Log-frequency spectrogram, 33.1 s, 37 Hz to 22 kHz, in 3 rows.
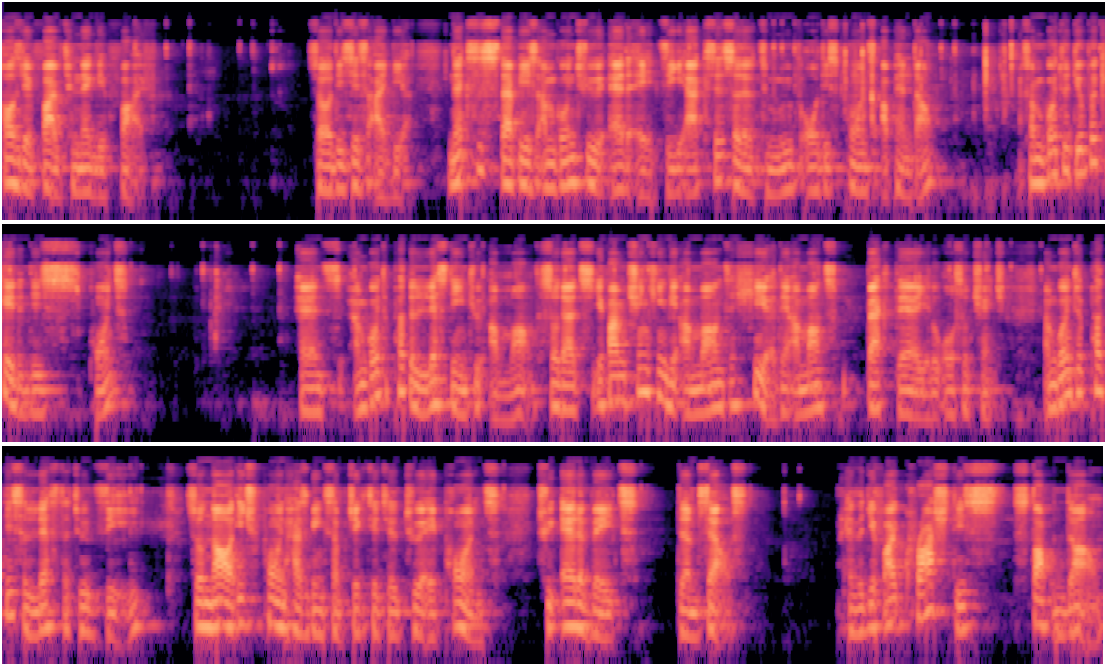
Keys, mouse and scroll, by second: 0.0-2.1 typing, 0.7 click, 1.7 click, 2.4 scroll down 2, 2.6 scroll up 1, 2.7-3.3 scroll down 1, 3.3-3.9 scroll down 1, 3.9-4.9 middle drag, 4.9 click, 5.6 middle click, 6.0-6.9 scroll down 1, 6.9-9.6 drag, 10.1 shift+d, 11.6 d, 11.9-13.1 right drag, 13.1 d, 13.4 d, 13.6-14.7 drag, 16.5 click, 17.3 click, 17.8 middle click, 18.5-20.6 drag, 21.5-24.5 drag, 29.5-30.9 middle drag, 30.9-33.0 drag.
